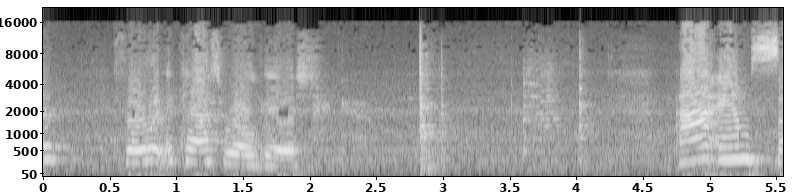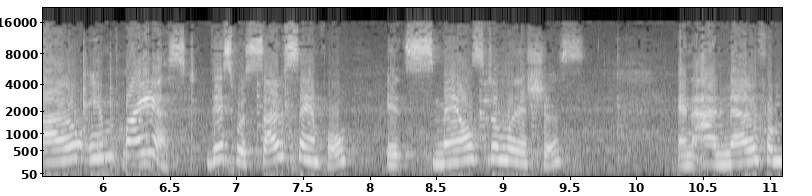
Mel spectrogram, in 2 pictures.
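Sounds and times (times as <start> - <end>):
mixture scraped out of pot: 3.6 - 4.0.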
